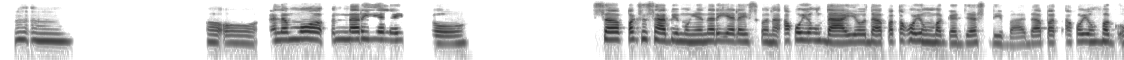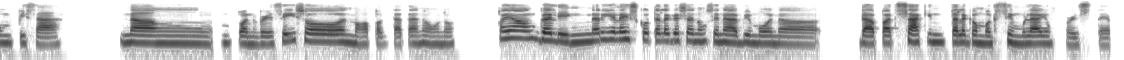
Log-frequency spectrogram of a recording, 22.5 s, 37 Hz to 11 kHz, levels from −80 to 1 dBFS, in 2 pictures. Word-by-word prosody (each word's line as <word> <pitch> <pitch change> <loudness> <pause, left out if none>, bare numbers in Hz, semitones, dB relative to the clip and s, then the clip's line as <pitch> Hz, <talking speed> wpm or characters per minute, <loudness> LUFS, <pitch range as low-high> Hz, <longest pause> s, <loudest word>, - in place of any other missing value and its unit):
Mm. 230 -4 -6 1.4
Oo. 190 -3 -5
Alam 245 +3 +2
mo, 275 +1 +6 0.4
narealize 265 -2 +3 0.2
ko 185 +1 -2 1.3
sa 260 -1 +6
pagsasabi 255 -3 +4
mong 215 -1 -3
'yan, 215 0 -1
na-realize 225 -2 0
ko 215 - -2
na 205 - -1
ako 235 +2 +3
yung 250 -1 0
dayo, 200 0 +6
dapat 210 +1 +2
ako 235 +1 -1
yung 220 - -1
mag-adjust, 195 -1 -2
di 190 - -6
ba? 165 -2 -8
Dapat 190 +2 -1
ako 225 +2 -2
yung 215 - -3
mag-umpisa 190 -6 -3 0.6
ng 195 -1 +4 0.7
conversation, 215 +5 -1
mga 180 - -6
pagtatanong 180 +1 -8
'no. 175 0 -11 0.4
Kaya 295 +1 +2
ang 295 - -8
galing, 220 -4 +1
na-realize 265 +3 0
ko 245 - -3
talaga 235 0 -2
siya 235 -1 -2
nung 220 - -5
sinabi 210 -3 0
mo 185 0 -4
na 170 -3 -5 0.4
dapat 190 - +2
sa'kin 210 -1 +2
talagang 205 -1 0
magsimula 185 -1 0
yung 185 0 -10
first 160 -2 -7
step. 155 +1 -11
210 Hz, 130 wpm, -23 LUFS, 190-235 Hz, 1.4 s, mo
